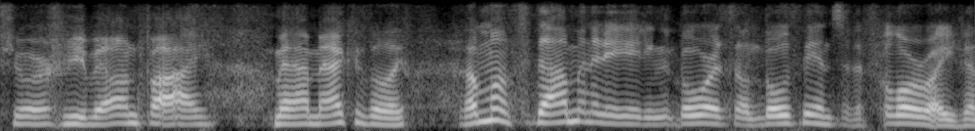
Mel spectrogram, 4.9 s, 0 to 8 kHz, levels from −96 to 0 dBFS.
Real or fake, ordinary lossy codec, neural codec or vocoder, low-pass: fake; Opus, 32 kbps; codec, 16 kHz in and 24 kHz out, 0.4 kbps, LongCat-Audio-Codec, four codebook decoder; 7.2 kHz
